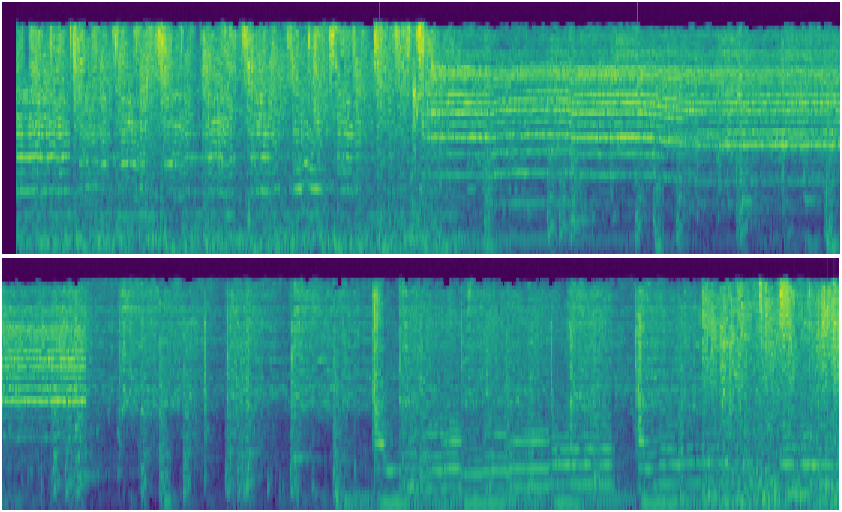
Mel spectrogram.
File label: climax ringtone; pudhupettai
